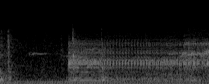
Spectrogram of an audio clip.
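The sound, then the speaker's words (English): A door lock being opened: a faint click, then a sudden, steady mechanical grinding rattle that starts partway through and continues at an even level until the end, with no voices. “Here goes the lock. Now to open this door without making too much noise.”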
